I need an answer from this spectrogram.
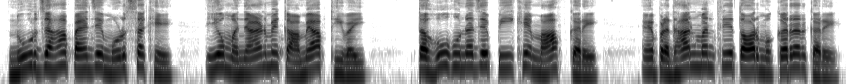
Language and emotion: Sindhi, neutral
